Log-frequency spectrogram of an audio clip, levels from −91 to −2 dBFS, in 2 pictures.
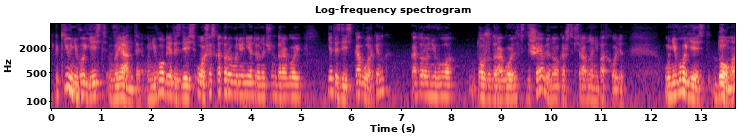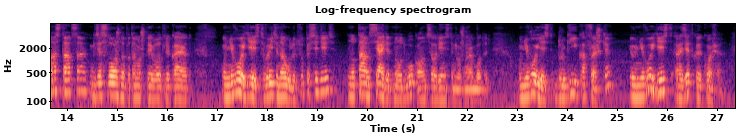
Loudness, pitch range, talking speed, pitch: -21 LUFS, 115-145 Hz, 160 wpm, 130 Hz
